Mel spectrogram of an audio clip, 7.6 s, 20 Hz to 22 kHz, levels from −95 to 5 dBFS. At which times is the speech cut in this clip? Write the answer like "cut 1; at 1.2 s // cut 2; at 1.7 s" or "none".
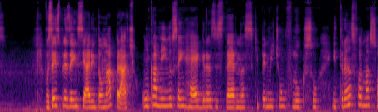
cut 1; at 2.7 s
